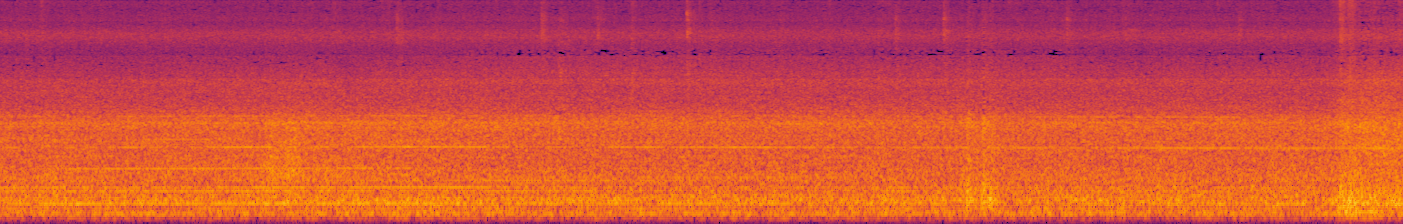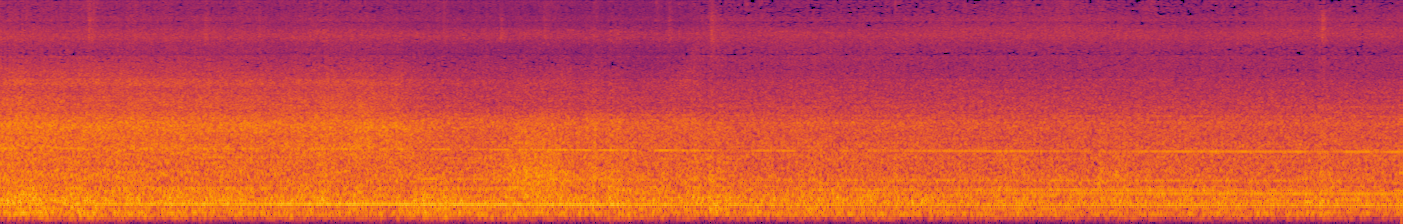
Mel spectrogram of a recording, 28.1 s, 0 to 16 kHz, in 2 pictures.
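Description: Running sound inside a JR 205-series electric multiple unit motor car at speed: a steady rumble of wheels on rail with a steady hum over it. A sharp knock comes about halfway through, with a smaller one a few seconds before.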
